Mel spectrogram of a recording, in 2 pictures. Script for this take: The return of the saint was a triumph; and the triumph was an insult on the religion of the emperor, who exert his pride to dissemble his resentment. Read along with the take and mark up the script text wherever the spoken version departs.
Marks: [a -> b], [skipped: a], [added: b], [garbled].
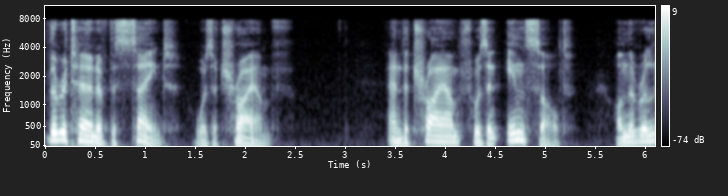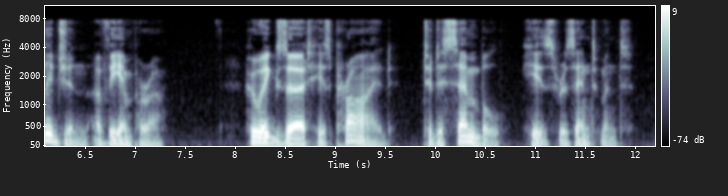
The return of the saint was a triumph; and the triumph was an insult on the religion of the emperor, who exert his pride to dissemble his resentment.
